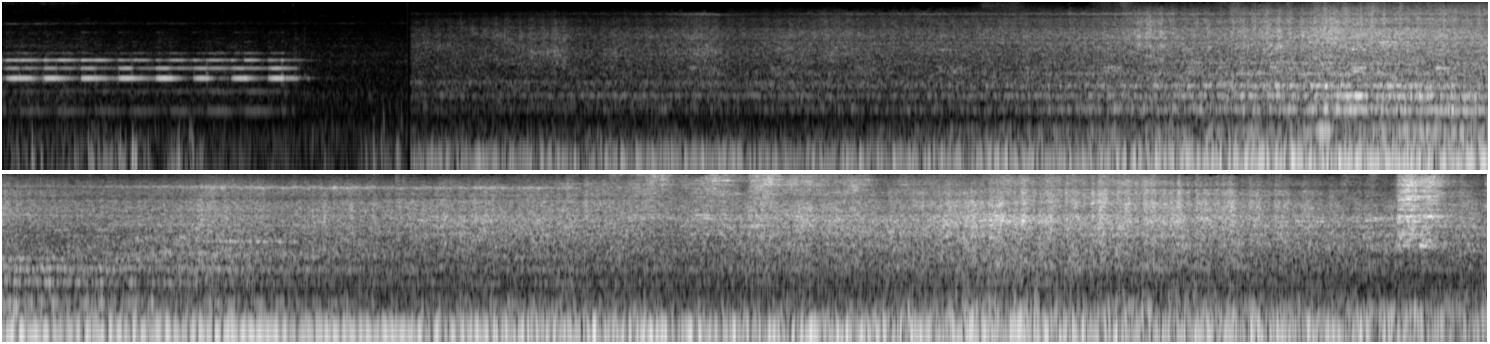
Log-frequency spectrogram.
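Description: A train horn sounds for about three seconds. Then a diesel freight train comes in, its locomotive engines rumbling louder over the next several seconds and settling into a steady heavy rumble as the train rolls past.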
